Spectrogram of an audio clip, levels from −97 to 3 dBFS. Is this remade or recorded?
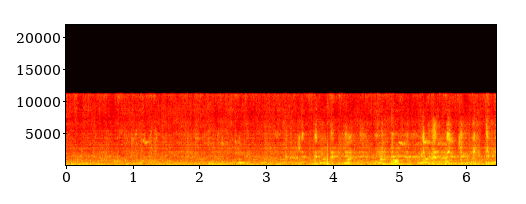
remade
